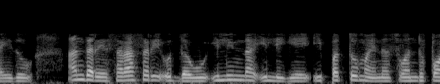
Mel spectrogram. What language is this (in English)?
Kannada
